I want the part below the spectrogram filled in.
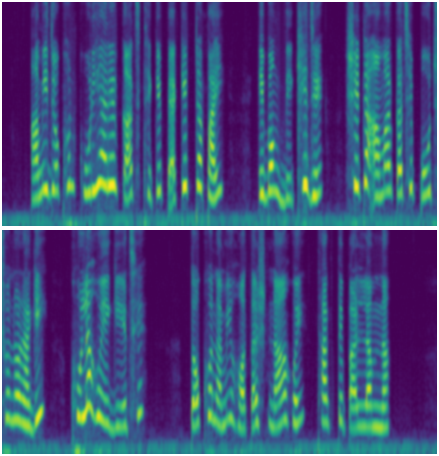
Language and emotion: Bengali, sad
